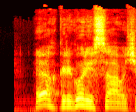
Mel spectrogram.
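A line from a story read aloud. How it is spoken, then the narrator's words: Monk sighing. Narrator (Russian): вздохнул монах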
